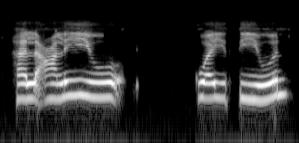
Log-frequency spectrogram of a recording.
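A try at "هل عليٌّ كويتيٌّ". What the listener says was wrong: Aliyun tanwin.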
